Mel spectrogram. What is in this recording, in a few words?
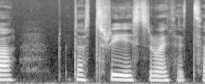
"trist", Welsh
